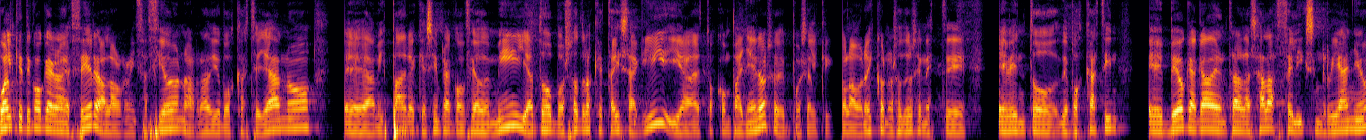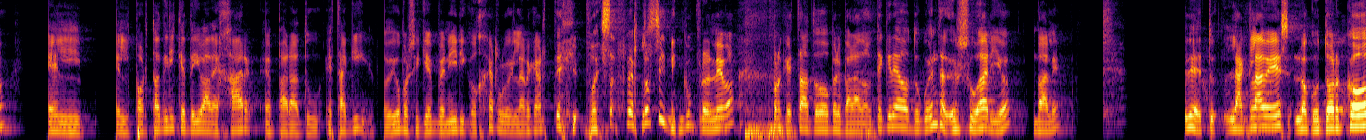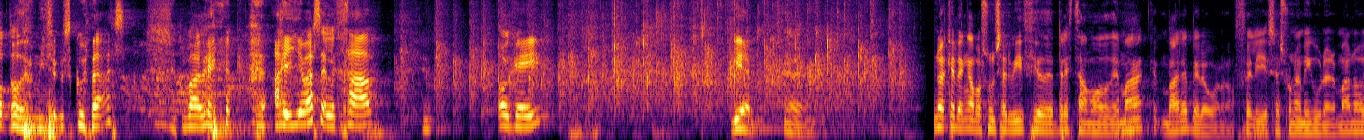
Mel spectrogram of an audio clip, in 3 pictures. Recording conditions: live audience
